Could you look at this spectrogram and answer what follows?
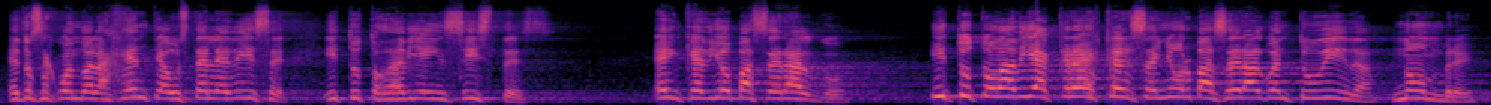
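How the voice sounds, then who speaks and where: A man's voice: very high-pitched, expressive, moderate pace, vocal fry, bright, forceful tone, big-room sound. A male pastor with a Salvadoran accent preaching a dramatic sermon in a church, full of rhetorical questions and acted-out scenes.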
